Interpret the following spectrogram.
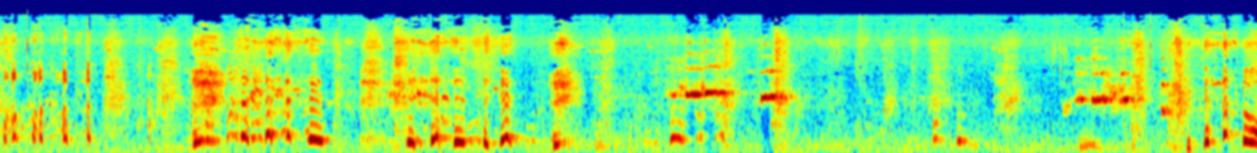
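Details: Rocky, a pet dog, cries while trying to get oranges from a tree, giving a string of high, wavering whines and squeaky yelps indoors, mixed with a person's laughter and encouraging talk.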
